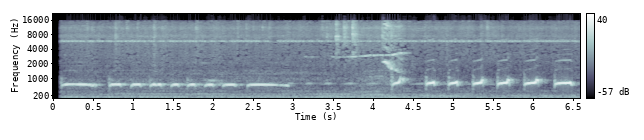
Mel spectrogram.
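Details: Local zebra dove singing in a vocal style used to lure other zebra doves into song: a quick run of short, even mid-pitched coos, a brief pause with a rising whistle from another bird, then further clipped coos.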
